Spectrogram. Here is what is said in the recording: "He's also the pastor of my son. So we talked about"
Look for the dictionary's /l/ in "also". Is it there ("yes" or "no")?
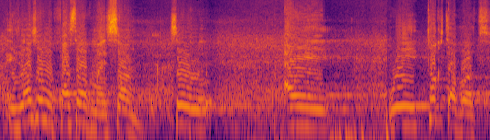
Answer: yes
